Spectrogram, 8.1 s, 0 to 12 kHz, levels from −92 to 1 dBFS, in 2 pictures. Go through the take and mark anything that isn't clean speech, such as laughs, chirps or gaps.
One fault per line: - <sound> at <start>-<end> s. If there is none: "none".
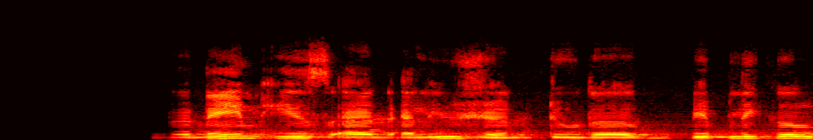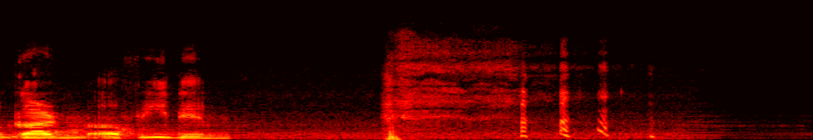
- laugh at 6.0-7.4 s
